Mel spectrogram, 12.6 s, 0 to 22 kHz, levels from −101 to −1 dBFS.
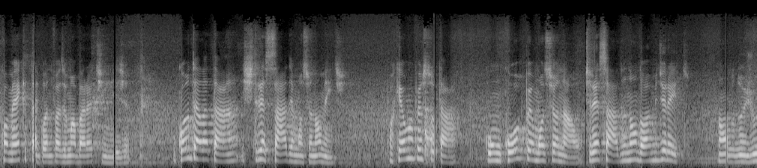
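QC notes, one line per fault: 0.56–0.61, 1.9–1.94, 7.22–7.28, 9.74–9.79, 12.1–12.14 s: damaged data in a compressed stream. Corrupted frames make the decoder lose sync briefly, causing short glitches about 45–60 ms long.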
